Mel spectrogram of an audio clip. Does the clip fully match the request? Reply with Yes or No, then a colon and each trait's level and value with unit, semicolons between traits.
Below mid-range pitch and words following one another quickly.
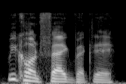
Yes: low, 130 Hz; fast, 235 wpm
